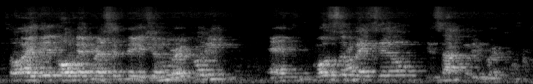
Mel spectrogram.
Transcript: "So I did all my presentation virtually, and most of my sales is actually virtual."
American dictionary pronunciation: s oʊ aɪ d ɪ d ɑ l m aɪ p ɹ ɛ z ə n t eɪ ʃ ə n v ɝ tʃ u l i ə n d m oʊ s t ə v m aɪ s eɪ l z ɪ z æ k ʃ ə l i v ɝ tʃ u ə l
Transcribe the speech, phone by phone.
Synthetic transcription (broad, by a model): s oʊ aɪ d ɪ d ɑ l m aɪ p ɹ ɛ s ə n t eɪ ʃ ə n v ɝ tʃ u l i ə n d m oʊ s t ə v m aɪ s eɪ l ɪ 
